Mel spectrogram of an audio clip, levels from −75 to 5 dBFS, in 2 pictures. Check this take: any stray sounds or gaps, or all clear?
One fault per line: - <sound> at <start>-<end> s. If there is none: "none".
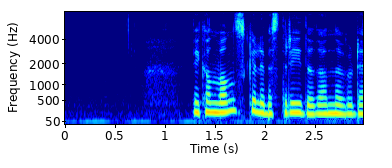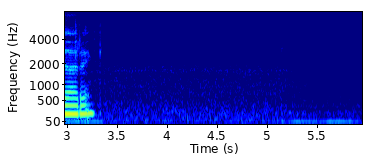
none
